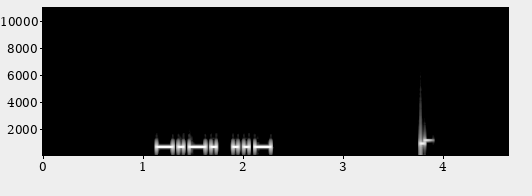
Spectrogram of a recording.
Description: Morse code, heard as a keyed tone, about 22 wpm, 700 Hz. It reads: CU
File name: Top 90 QSO Elements - 4x Character Spacing - 22wpm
